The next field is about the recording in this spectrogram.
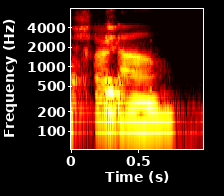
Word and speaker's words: Chardin: And I know one of my favorite quotes is, I don't know how you pronounce his name, Teilhard de Chardin or Chardin. – Chardin. – It's French. I don't know how to pronounce French.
